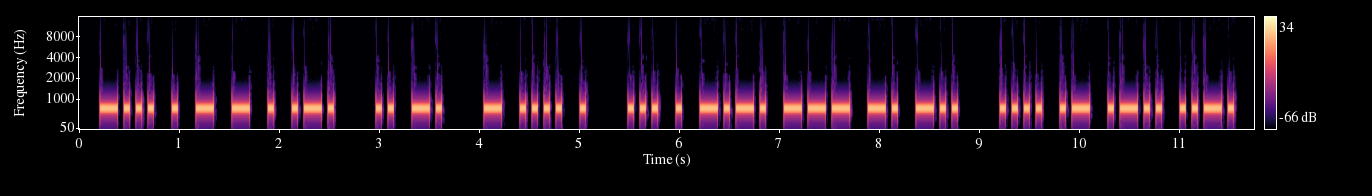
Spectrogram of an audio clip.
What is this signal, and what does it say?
Morse code, heard as a keyed tone, about 20 wpm, 700 Hz. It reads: BETTER IN THE SECOND HALF
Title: Sentences with 5-Word Phrases - Spoken Beginning - 20wpm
